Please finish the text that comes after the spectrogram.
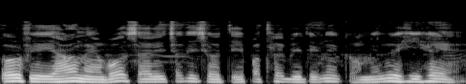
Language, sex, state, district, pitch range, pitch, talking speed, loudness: Hindi, male, Arunachal Pradesh, Lower Dibang Valley, 115-140 Hz, 125 Hz, 195 wpm, -16 LUFS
